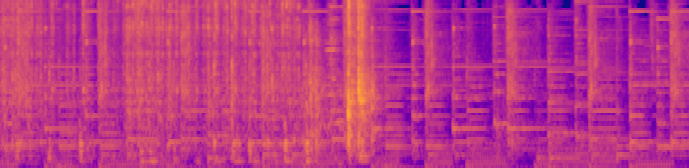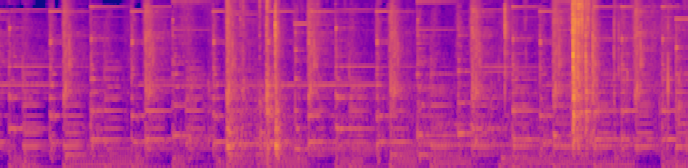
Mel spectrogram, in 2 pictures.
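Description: A sewing machine stitches along the edge of bag fabric, running in a fast continuous mechanical chatter for about ten seconds, close and steady with small bumps in rhythm.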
